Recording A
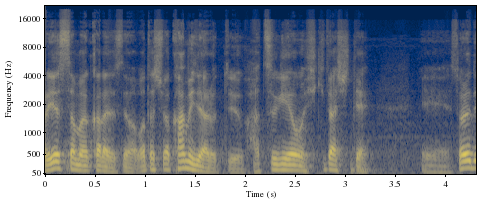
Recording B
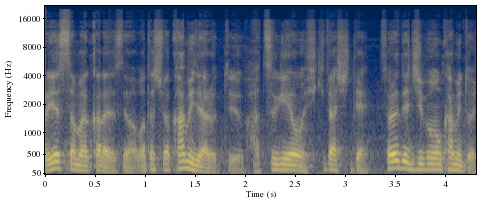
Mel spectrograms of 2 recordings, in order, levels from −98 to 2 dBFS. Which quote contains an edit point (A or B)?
B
